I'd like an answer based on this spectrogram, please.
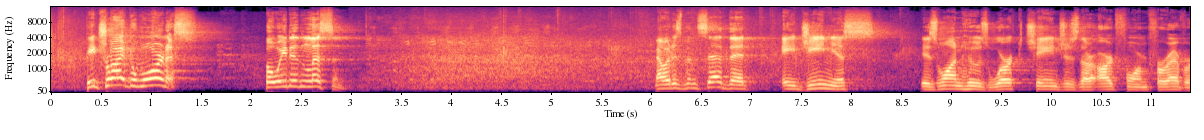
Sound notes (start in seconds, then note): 3.0 audience laughs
